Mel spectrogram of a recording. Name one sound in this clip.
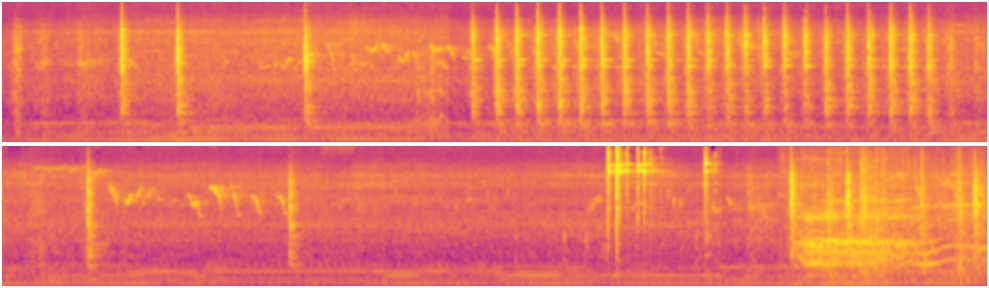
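A small electric motor hums steadily.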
